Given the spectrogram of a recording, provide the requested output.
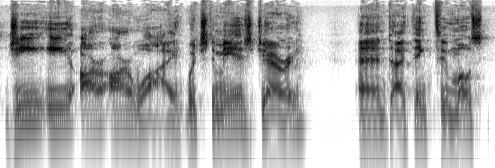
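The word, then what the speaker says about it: Gerry: Jerry. Jerry? Yeah. Not Gary.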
